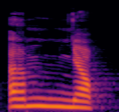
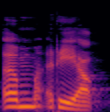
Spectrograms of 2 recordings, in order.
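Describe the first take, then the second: First: The second syllable starts with an n sound. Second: The second syllable starts with an r sound. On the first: The speaker calls it right. "Lebih mudah dilafalkan atau dibaca yang emnyok" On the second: The speaker calls it wrong. "daripada yang emriok"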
